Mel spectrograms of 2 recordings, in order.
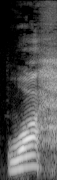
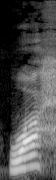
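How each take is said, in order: Both takes have the same delivery.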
